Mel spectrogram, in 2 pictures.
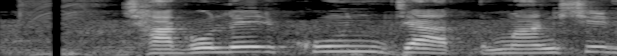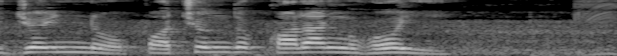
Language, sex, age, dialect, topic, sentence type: Bengali, female, 60-100, Rajbangshi, agriculture, statement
